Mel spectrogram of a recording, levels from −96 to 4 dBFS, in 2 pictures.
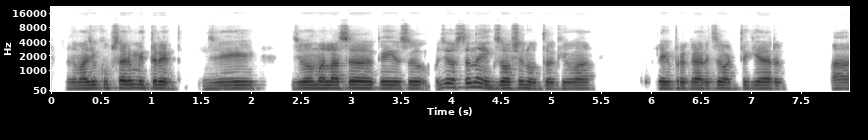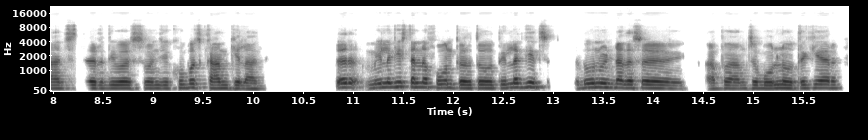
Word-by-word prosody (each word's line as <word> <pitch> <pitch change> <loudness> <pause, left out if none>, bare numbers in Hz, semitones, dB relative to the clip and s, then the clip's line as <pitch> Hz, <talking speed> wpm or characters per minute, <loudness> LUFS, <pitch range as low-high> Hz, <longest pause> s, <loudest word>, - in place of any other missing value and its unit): आता 145 +1 -6
माझे 150 +1 +2
खूप 160 -1 -5
सारे 165 0 +6
मित्र 160 -1 +1
आहेत. 145 -1 -2 0.4
जे 150 +2 0 0.4
जेव्हा 150 +1 +3
मला 155 0 +4
असं 155 0 +5
काही 155 0 +2
असं 155 0 +1
म्हणजे 165 +5 -5
असतं 190 +2 -1
ना 210 - +3
एक्झॉशन 155 +1 +1
होतं 145 0 -1
किंवा 145 0 -1
कुठल्याही 150 - -5
प्रकारचं 150 0 0
वाटतं 145 0 -3
की 150 - -7
यार 150 -1 +2 0.6
आज 145 +1 -3
तर 155 -1 +2
दिवस 155 0 +1
म्हणजे 150 0 -2
खूपच 180 +3 -4
काम 150 0 0
केलात. 140 -3 -2 0.8
तर 195 +1 +3
मी 175 +5 -3
लगेच 220 +2 0
त्यांना 205 -1 +2
फोन 175 +1 -3
करतो. 160 -1 +3
ते 165 +2 -3
लगेच 205 +1 0 0.4
2 190 +2 +1
मिनिटात 180 -3 +1
असं 155 -3 +2 0.3
आता 145 +2 -3
आमचं 145 +1 -3
बोलणं 150 +2 +1
होतं 155 +1 0
की 170 - -4
"यार, 165 -1 +2
155 Hz, 175 wpm, -22 LUFS, 150-165 Hz, 0.8 s, सारे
